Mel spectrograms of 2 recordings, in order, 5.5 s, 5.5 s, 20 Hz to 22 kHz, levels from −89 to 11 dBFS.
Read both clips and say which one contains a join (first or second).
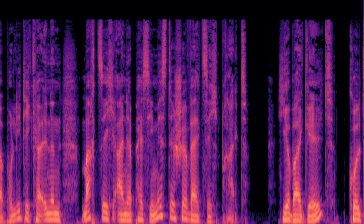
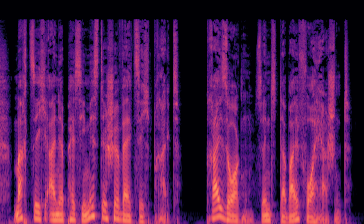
first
